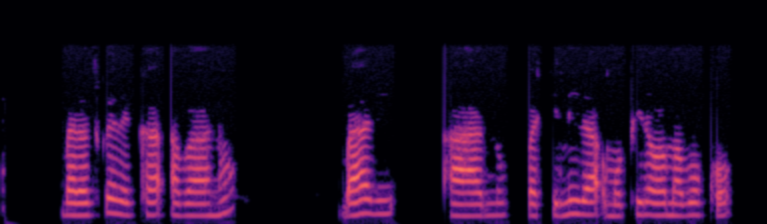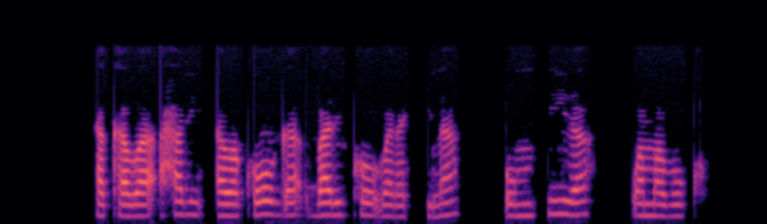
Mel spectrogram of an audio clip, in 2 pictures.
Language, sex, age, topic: Rundi, female, 18-24, education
